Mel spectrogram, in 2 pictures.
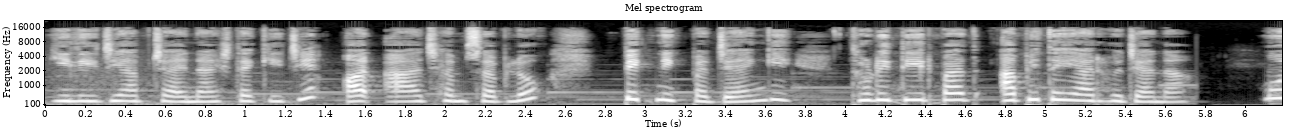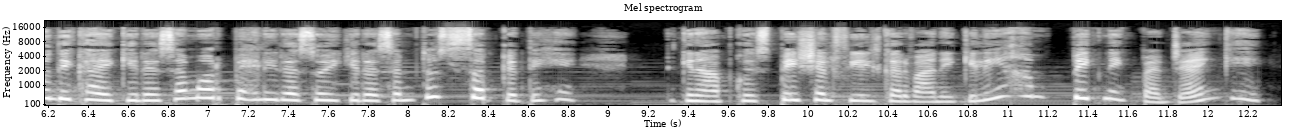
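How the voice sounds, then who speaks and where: Woman voicing a high, upbeat young sister-in-law in an animated story, soft mellow tone. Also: normal speed, faint music behind. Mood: cheerful. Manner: upbeat, coaxing.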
